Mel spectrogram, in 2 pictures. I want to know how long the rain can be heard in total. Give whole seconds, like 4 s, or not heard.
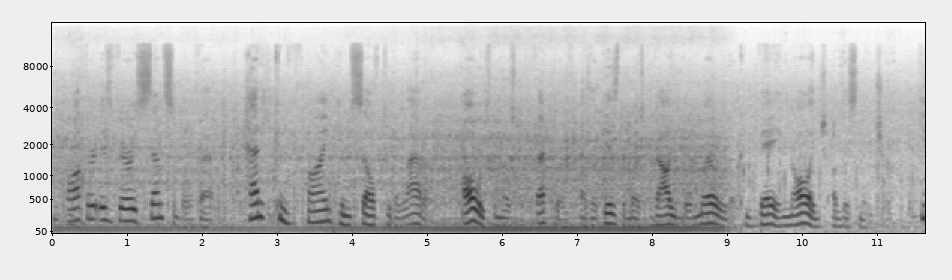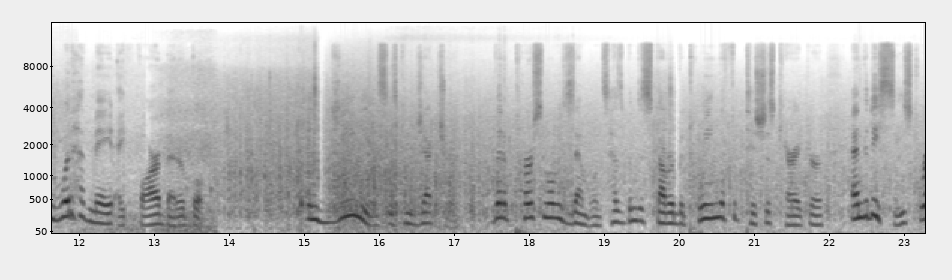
23 s.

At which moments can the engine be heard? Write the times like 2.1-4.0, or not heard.
0.0-9.2.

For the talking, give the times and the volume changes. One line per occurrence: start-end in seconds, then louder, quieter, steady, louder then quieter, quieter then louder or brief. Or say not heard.
0.0-13.7 steady
14.9-23.2 steady.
